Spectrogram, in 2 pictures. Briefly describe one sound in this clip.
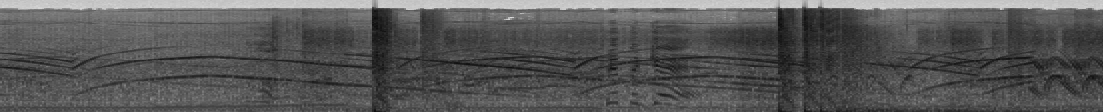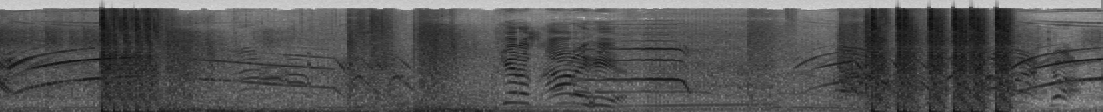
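Police sirens wail and sweep up and down.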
